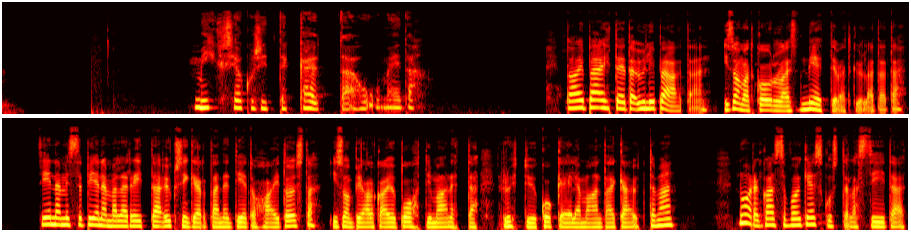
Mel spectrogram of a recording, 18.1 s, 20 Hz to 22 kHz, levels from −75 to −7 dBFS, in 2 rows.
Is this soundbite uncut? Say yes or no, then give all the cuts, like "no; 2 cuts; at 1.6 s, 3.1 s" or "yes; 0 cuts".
no; 1 cut; at 13.6 s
